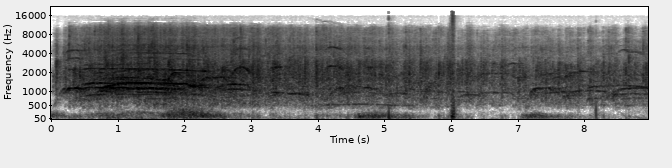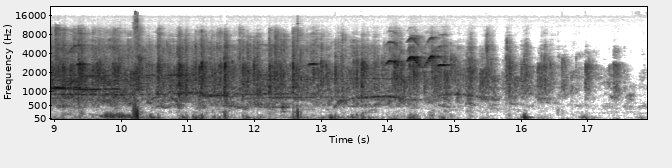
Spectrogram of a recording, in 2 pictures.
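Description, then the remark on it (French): A crowd applauds loudly for the candidates as they are asked to come forward, with scattered cheers and whistles, a dense wash of clapping that starts strong and gradually tapers off over several seconds. “On peut les applaudir.”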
